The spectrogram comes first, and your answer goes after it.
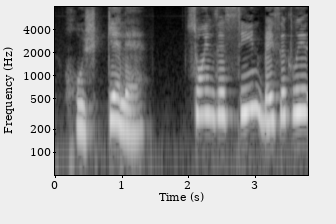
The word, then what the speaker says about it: خوشگله: Generally speaking, usually the word asked for Persian verbs turn into he and pronounced as e, خوشگله.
